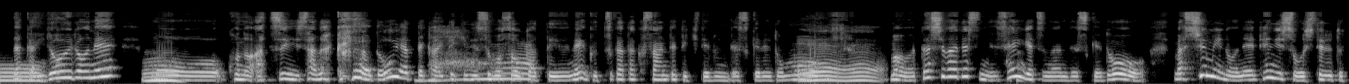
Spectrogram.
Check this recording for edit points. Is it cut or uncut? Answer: uncut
